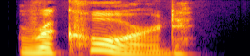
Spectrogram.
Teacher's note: Stress on which syllable? Answer: second syllable.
